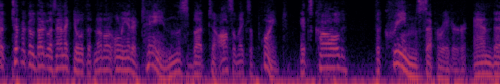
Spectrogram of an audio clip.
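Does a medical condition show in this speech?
No.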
